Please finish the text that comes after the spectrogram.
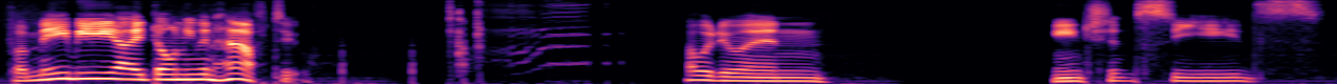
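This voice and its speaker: A man giving casual gameplay commentary, rambling and relaxed as he talks to himself. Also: mid-range voice, takes it slowly, clear, resonant tone, dry recording. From Canada. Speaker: streamer.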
